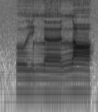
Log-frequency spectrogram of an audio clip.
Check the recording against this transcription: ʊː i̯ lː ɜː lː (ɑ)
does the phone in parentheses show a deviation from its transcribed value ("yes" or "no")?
no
